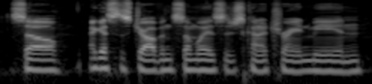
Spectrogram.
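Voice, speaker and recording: A man chatting casually as a podcast co-host, telling stories in an informal, halting way and acting out the dialogue. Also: mid-range voice, flat delivery, a bit bright, clean tone, no echo. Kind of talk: casual conversational storytelling.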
